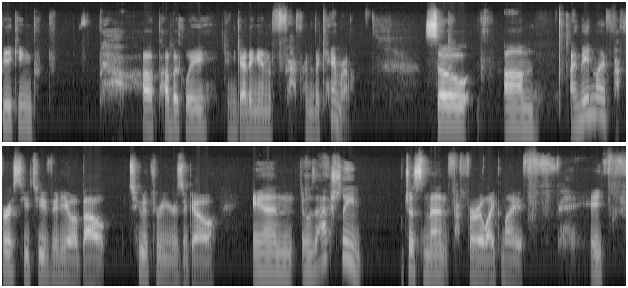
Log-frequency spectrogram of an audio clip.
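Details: Adult man who stutters and studies speech-language pathology; stuttering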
